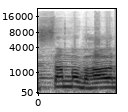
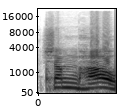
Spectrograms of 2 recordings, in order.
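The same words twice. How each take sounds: First: समभाव split as sa-ma-bhav; wrong form. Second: समभाव run together as sam-bhav; no vowel between m and bh in समभाव; correct form. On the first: Teacher showing the misprint, समभाव in three syllables, sa-ma-bhav. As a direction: sound a short a after m in समभाव. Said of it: "गलत लिखा है". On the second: Teacher correcting the misprint, समभाव in two syllables, sam-bhav. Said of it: "समभाव होता है". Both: Shown as a demonstration.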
